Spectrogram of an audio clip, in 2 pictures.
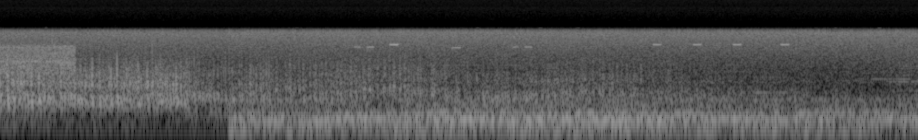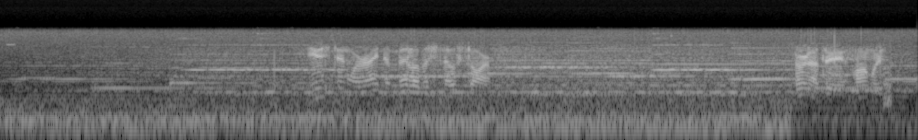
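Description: A low, steady rumble that starts about two seconds in and stops shortly before the end. From about halfway through it is joined by sustained, music-like tones, with brief radio-style voices near the middle and the end.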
